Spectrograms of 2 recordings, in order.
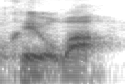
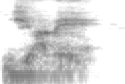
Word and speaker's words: Yahvé: cuatro letras sagradas salió Jehová Jehová es un artificio de los masoretas la pronunciación correcta de las cuatro letras sagradas es llave y cuando un judío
